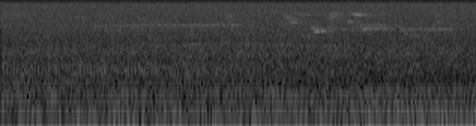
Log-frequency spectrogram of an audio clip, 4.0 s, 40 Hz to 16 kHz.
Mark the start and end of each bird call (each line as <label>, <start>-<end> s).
Little Tinamou (Crypturellus soui), 1.3-2.8 s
